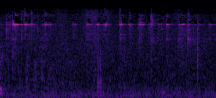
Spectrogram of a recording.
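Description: A dog moving about close by and the rustle of a heavy wool coat being pulled on, with faint small clicks throughout and a soft knock about two seconds in.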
